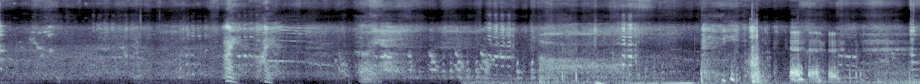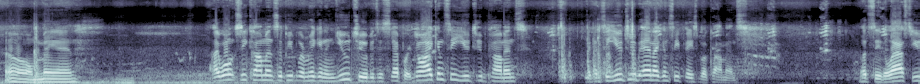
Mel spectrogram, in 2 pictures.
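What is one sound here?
Chickens cluck and squawk.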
